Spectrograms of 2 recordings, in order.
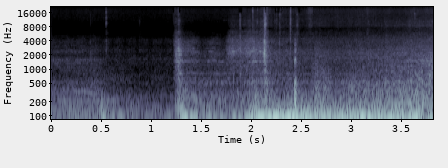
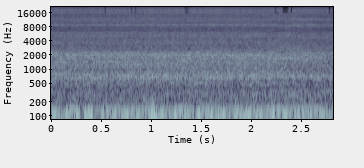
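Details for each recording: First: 1977 Buick LeSabre, first start attempt after sitting, fuel added and gas poured into carburetor: slow cranking, then catches into a low rumble but dies; runs only on poured fuel. Owner suspects clogged tank sending unit; fuel pump brand new. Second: 1977 Buick LeSabre idling smoothly after some carburetor adjustment, a soft, even low rumble with no misses or knocks. The owner suspects the float and needle were hanging up, not that it ran out of gas.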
